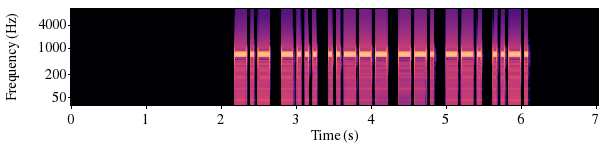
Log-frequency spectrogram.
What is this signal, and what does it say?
Morse code, heard as a keyed tone, about 22 wpm, 700 Hz. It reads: KB2GGF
